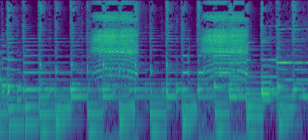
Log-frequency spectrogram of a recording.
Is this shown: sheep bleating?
yes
